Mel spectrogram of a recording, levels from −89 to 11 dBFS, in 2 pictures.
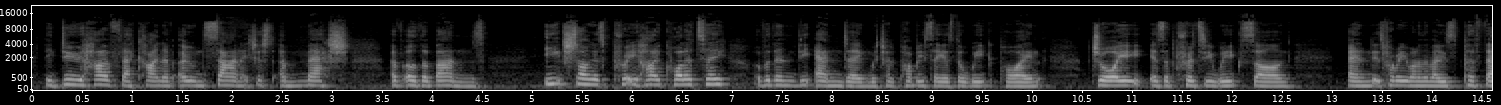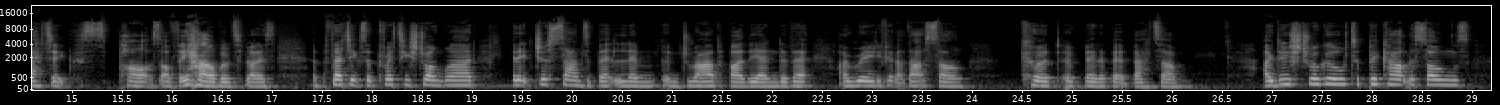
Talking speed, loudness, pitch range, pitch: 195 wpm, -33 LUFS, 160-195 Hz, 175 Hz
